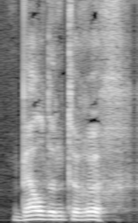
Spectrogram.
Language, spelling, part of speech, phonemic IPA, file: Dutch, belden terug, verb, /ˈbɛldə(n) t(ə)ˈrʏx/, Nl-belden terug.ogg
- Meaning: inflection of terugbellen: 1. plural past indicative 2. plural past subjunctive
